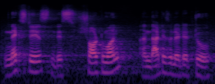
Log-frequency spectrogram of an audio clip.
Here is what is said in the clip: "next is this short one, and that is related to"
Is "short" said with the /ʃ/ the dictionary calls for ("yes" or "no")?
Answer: yes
